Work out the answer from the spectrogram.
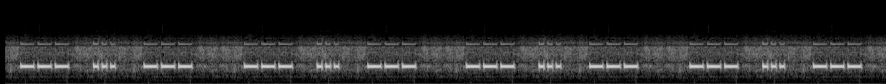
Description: Morse code, heard as a keyed tone, about 27 wpm, spaced as for 20 wpm, 840 Hz, with radio noise. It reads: OSO OSO OSO OSO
